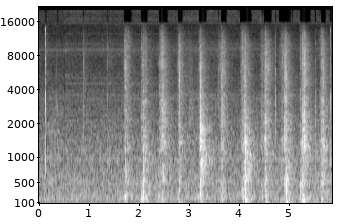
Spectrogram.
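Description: A knife chops an onion steadily on a cutting board, around a dozen crisp, fairly quick strikes in an irregular rhythm, close by and with no talking.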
